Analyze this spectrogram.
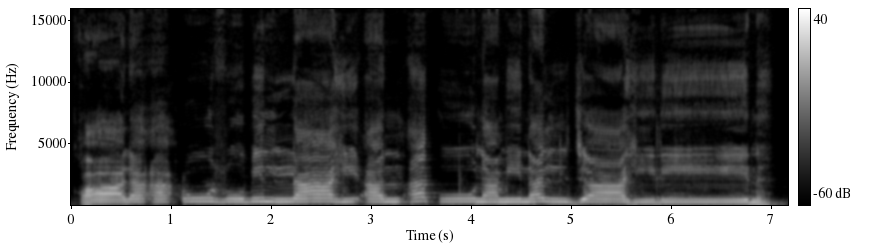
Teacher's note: اب یہ جو لفظ ہے نا، اعوذ، حمزہ کی آواز علیحدہ آئے گی اور عین کی علیحدہ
